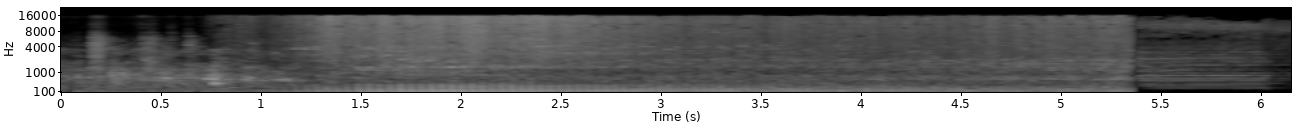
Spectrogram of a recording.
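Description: A motorcycle engine running from about a second in, loudest at first and then easing slightly, until it is cut off suddenly near the end by music.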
